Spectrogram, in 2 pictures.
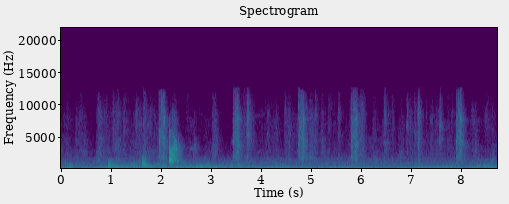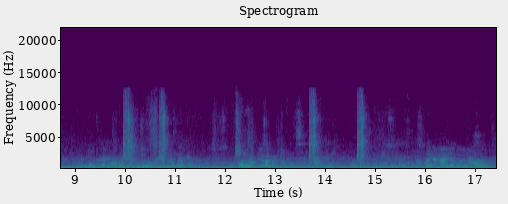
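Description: Camera shutters clicking at irregular intervals, about fifteen sharp clicks, over a steady low electrical hum and faint murmured voices.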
